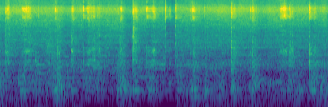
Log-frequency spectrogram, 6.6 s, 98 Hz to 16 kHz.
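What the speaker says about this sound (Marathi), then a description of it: "आता गूळ पण चांगला मिक्स करून घ्यायचा आणि 1-2 मिनटं अशी कैरी शिजून घ्यायची या कांद्यासोबत" Raw mango and onion chutney being stirred with jaggery in a pan, a spoon scraping and knocking in an irregular rhythm over a steady sizzling hiss, close and fairly loud, with no voices.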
